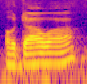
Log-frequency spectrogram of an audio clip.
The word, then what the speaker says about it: Odawa: you are part of Odawa some Americans will have seen that spelled like Ottawa but it's Odawa you would say and Lota and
